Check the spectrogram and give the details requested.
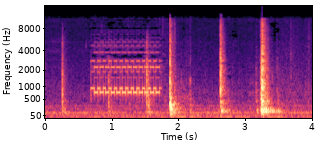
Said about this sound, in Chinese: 不好意思，我先接个电话。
